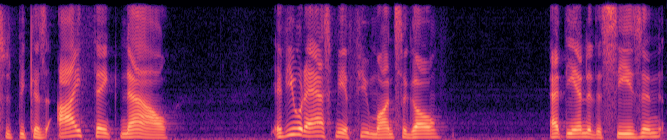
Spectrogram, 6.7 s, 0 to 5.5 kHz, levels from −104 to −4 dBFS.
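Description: Aliasing runs throughout this speech clip, from start to finish. The audio appears to have been brought down to a much lower sample rate without a low-pass filter first, so energy above the new half-rate limit folds back at 5.5 kHz into false, unrelated frequencies. Sibilants come out gritty and metallic, the spectrum stays dense right up to that edge, and the folded content sits at roughly 25 dB below the speech, which fits a drop to around 11 kHz.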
